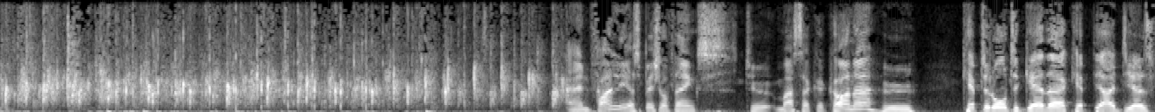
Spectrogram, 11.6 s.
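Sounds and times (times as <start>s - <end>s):
audience applause: 0.0s - 6.2s
speech: 5.7s - 11.5s.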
